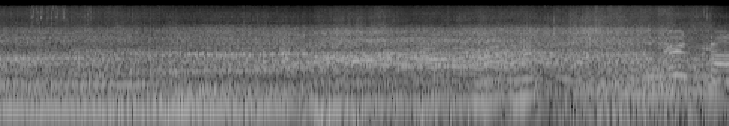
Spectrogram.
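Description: A snowmobile engine revs and climbs in pitch as the machine attempts a wheelie up a hill over thin snow and patches of grass, loud and close throughout, with people talking over it.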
